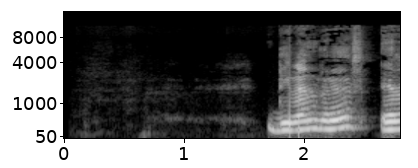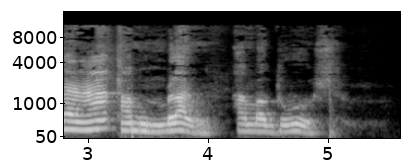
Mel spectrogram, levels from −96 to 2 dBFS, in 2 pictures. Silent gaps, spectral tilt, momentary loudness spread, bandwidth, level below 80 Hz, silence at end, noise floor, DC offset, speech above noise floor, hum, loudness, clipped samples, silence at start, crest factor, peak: none; -5.5 dB/octave; 14 LU; 11.5 kHz; -56 dBFS; 0.55 s; -68 dBFS; under 0.1%; 49 dB; none; -19 LUFS; under 0.1%; 1.7 s; 18 dB; -2 dBFS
